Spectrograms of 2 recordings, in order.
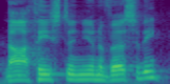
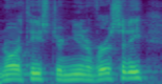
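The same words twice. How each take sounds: First: It is said imitating the local regional accent. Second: It is said in the speaker's ordinary accent.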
